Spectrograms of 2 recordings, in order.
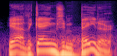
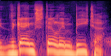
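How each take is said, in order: First: BETA as "BAY-der" within the sentence; American pronunciation. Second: BETA as "BEE-tuh" within the sentence; British pronunciation. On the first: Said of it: "So Americans say beta". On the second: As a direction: say beta with a long ee and crisp T. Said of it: "Whereas we would say". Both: Shown as a demonstration.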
